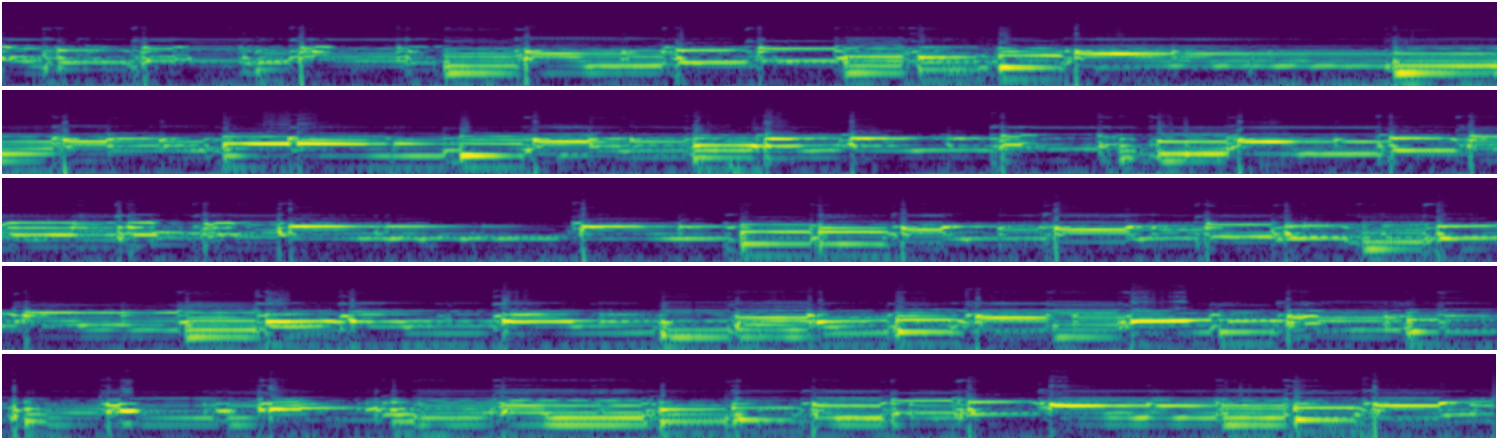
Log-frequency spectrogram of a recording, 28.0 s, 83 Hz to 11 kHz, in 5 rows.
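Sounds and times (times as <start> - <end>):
plucked guitar melody: 0.0 - 28.0.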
